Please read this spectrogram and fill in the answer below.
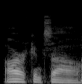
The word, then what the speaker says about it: Arkansas: Is it pronounced Arkansas or Arkansas? Yes, Arkansas.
